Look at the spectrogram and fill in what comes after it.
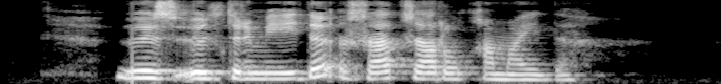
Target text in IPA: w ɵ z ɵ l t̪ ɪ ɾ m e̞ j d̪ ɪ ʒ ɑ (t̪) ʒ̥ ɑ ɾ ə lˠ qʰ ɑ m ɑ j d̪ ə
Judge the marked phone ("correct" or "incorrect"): correct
